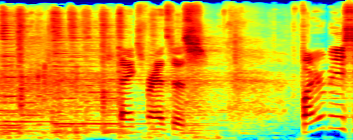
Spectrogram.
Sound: applause

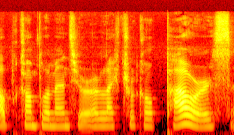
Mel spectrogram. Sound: none

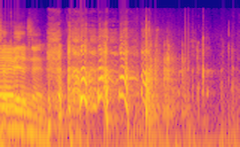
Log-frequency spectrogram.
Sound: giggles

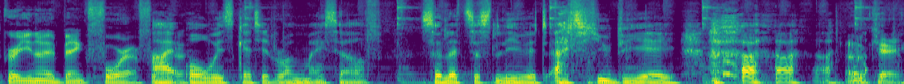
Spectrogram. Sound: laugh

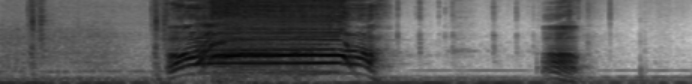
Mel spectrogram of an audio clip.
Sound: both scream

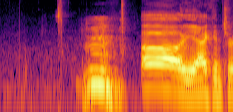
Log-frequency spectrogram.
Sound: Elizabeth hums

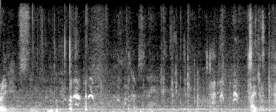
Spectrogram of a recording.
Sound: laughter

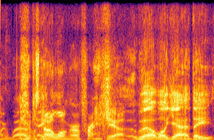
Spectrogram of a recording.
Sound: laughs

